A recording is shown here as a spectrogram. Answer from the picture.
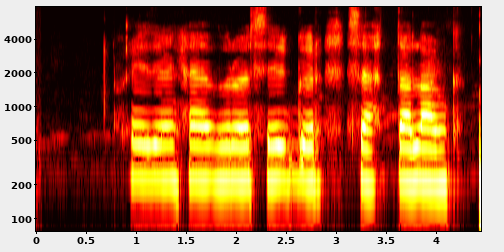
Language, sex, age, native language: Icelandic, male, 12, Icelandic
